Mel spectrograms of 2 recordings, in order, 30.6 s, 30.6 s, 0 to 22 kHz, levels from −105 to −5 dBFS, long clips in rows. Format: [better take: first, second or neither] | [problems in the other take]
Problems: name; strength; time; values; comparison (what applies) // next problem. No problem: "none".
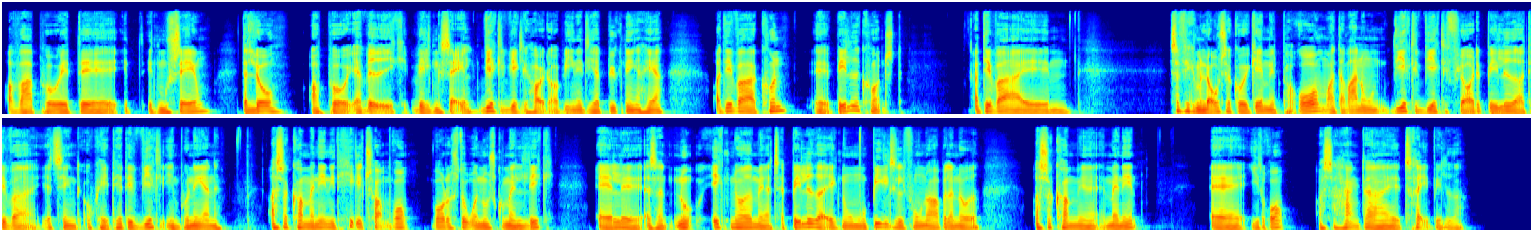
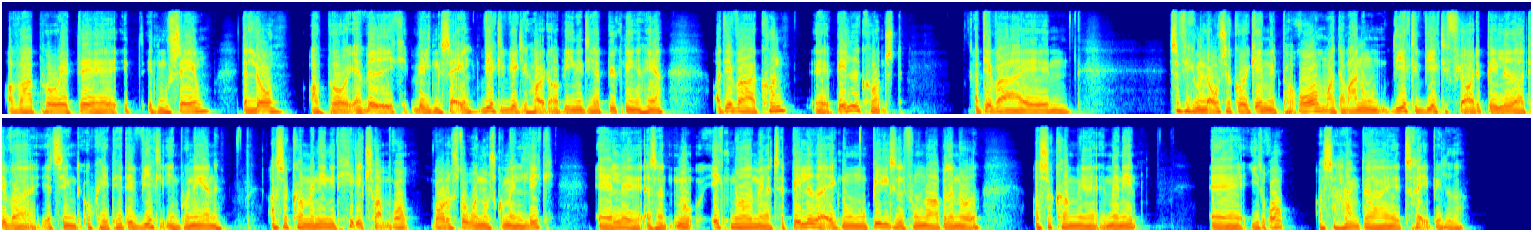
first | distortion; heavy; 7 dB below the speech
